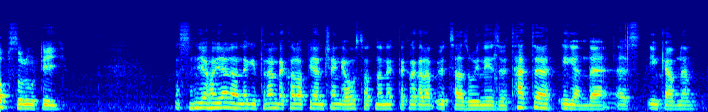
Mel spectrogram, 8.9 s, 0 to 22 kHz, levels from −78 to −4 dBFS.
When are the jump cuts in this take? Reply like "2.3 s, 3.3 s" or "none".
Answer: none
